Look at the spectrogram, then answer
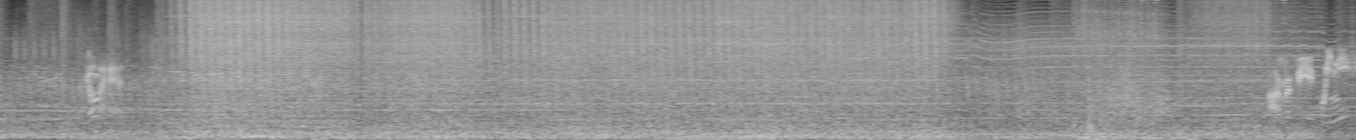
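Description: Sustained weapons fire in the strategy game Homeworld: Deserts of Kharak, dense rattling bursts and booms layered into a continuous loud barrage with mechanical whirs, with brief radio-style voice lines over it.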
